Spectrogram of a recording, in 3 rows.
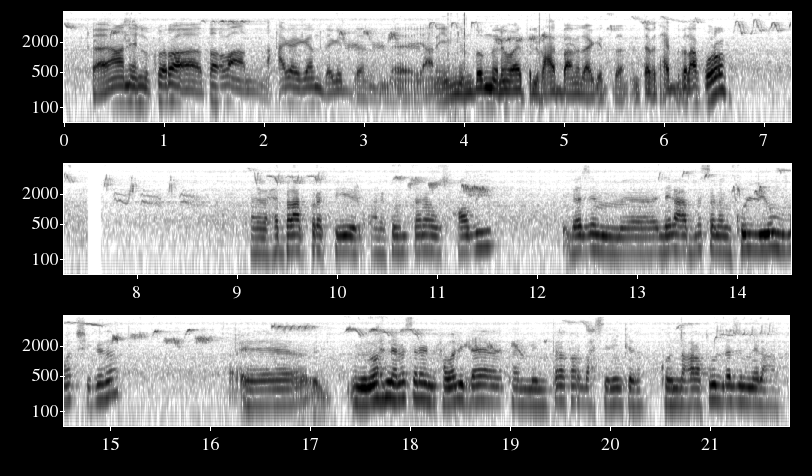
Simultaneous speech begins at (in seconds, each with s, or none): none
